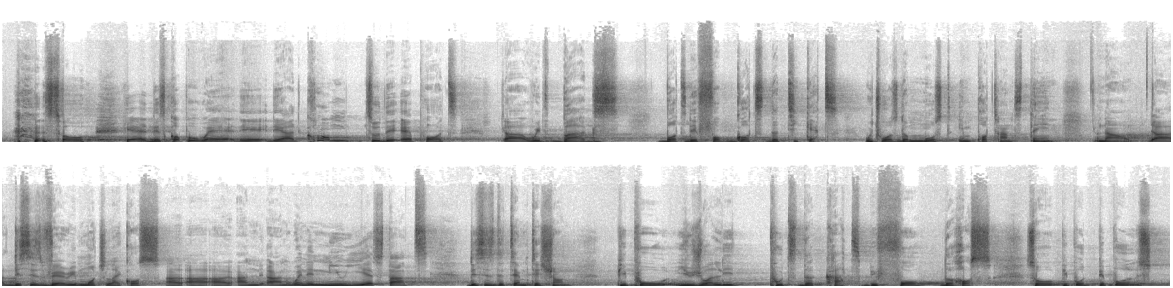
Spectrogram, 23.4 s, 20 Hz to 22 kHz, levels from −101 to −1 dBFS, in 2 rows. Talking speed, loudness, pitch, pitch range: 150 wpm, -23 LUFS, 145 Hz, 120-170 Hz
